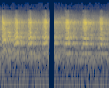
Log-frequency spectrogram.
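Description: Laughter, in short repeated bursts, cut by brief dropouts in the audio.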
